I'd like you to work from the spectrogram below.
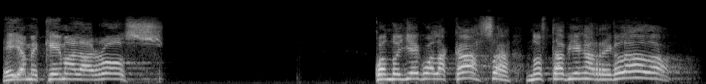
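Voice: medium pitch, fairly even intonation, slow, gravelly, fairly bright tone, in a large hall, full character voice. A preacher voicing a self-centered young husband who complains indignantly about his wife.

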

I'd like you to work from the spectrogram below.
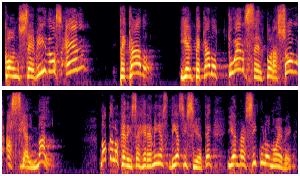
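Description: A preacher giving a sermon, asking rhetorical questions and answering them, stretching key words slowly. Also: sits high, big pitch swings.

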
